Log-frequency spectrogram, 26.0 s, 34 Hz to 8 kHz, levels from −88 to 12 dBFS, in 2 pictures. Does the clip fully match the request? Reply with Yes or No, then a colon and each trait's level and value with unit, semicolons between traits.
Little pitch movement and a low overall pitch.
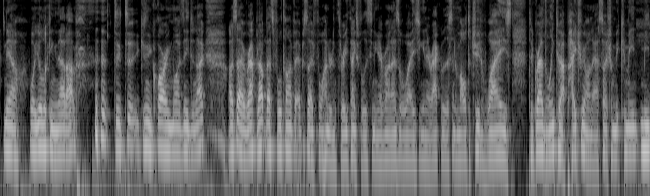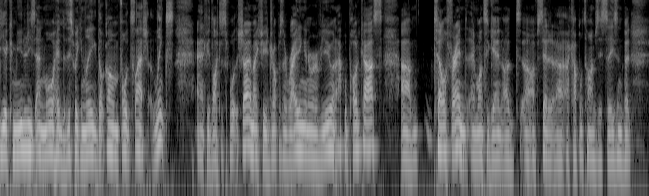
No: average, 3.3 semitones; low, 110 Hz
